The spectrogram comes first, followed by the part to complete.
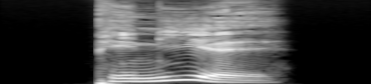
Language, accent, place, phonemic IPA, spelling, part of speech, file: German, Germany, Berlin, /ˌpeˈniːl/, penil, adjective, De-penil.ogg
- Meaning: penile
